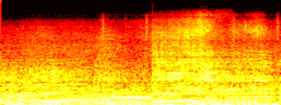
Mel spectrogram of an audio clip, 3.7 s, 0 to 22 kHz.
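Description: A Dodge SRT Scat Pack V8 revs loudly from inside the car while driving, the engine note climbing and falling through several throttle blips over a constant road roar.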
